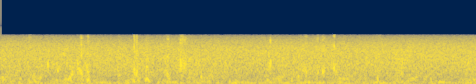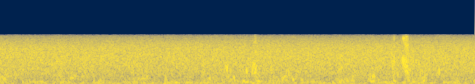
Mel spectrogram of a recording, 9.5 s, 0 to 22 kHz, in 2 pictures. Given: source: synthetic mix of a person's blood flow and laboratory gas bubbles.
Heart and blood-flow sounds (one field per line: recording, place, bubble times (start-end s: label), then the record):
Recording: Doppler ultrasound of blood flow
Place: precordium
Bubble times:
0.00-0.16 s: bubbles
0.21-0.52 s: bubbles
0.74-0.90 s: bubbles
1.17-1.23 s: bubbles
1.29-1.54 s: bubbles
1.62-1.94 s: bubbles
1.98-2.05 s: bubbles
2.67-2.83 s: bubbles
2.88-3.38 s: bubbles
3.74-3.82 s: bubbles
3.94-4.04 s: bubbles
6.95-7.73 s: bubbles
8.40-8.90 s: bubbles
8.93-9.04 s: bubbles
9.10-9.25 s: bubbles
9.30-9.43 s: bubbles
From the record:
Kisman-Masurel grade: 333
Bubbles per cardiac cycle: rolling drumbeat, 9 or more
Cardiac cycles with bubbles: 50 to 99%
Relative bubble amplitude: loud (0.450 to 0.775)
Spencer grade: 3 (all of the cardiac periods contain showers or single bubble signals, but not dominating or overriding the cardiac motion signals)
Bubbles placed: anywhere in the cardiac cycle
